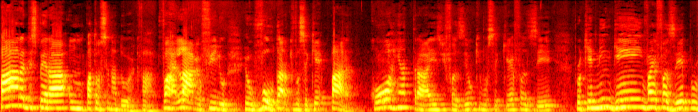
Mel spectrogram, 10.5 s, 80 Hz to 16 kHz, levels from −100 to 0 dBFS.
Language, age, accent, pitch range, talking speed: Portuguese, 20-39, Brazilian, 160-225 Hz, 190 wpm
